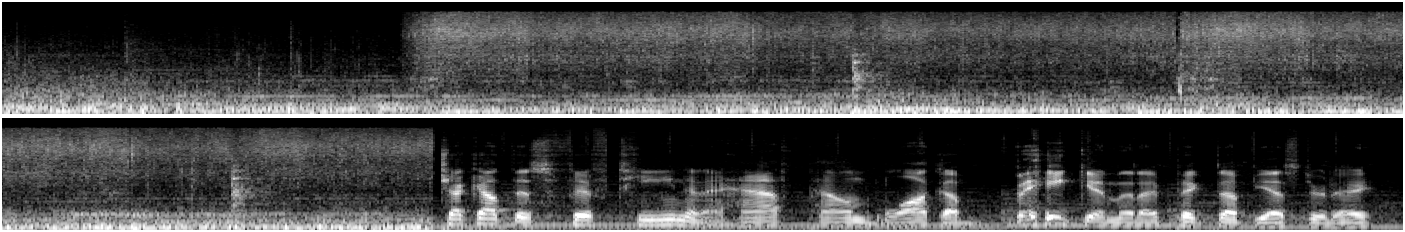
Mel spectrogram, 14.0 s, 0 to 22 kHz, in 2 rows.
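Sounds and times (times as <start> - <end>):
food sizzling on a griddle: 2.0 - 9.2.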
